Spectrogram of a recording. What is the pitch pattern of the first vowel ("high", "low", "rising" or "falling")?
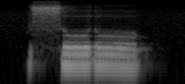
low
